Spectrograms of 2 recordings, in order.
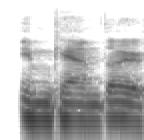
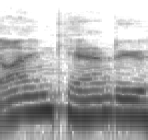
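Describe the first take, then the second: First: The word ends with an 'oh' vowel. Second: The word ends with an 'oo' vowel. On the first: The speaker calls it wrong. "Unless you're not into having fun and want to pronounce it Imcando" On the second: The speaker calls it right. "the best hammer in the game"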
